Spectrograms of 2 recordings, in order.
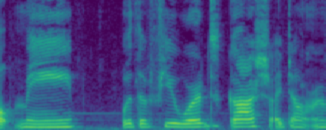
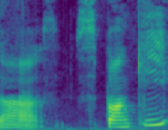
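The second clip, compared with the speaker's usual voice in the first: ordinary delivery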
